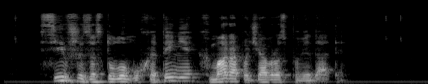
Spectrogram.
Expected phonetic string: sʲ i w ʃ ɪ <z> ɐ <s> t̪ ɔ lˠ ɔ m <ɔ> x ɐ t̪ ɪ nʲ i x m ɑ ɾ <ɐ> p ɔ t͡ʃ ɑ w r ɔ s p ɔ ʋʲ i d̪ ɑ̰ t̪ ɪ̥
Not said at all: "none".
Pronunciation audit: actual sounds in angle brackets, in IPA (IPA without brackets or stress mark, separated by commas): z, s, u, ɐ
